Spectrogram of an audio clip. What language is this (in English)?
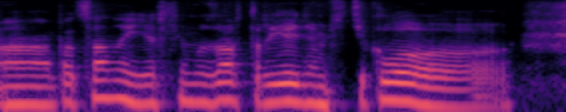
Russian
